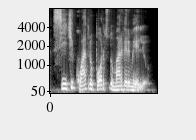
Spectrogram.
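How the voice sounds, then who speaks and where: A Brazilian man with a Brazilian Portuguese accent, a podcast guest telling lively anecdotes and acting out the dialogue. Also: mid-range voice, normal speed, husky. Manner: animated storyteller, acts out dialogue in voices. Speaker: guest, logistics sales executive. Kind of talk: casual podcast interview storytelling.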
